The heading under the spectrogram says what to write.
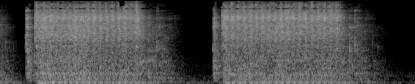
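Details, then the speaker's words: Compressed air engine prototype with air set at about 250: two bursts of fast hissy air chuffs that fade once air is cut; engine only turns over and won't keep running, sounds like it wants to run. "Sounds like it wants to run."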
